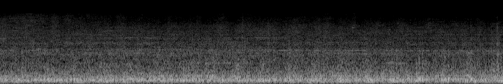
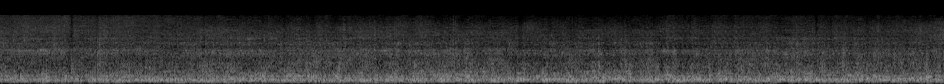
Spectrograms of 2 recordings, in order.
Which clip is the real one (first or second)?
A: first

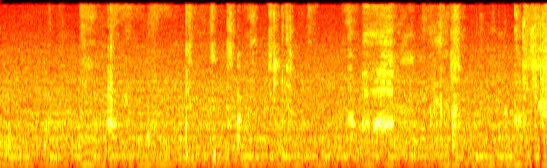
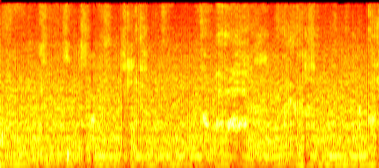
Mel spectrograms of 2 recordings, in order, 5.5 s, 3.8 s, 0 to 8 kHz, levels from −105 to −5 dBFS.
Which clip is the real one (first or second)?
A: first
